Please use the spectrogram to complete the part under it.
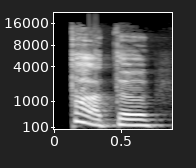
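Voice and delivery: a pleading call, pitch rising; heartbroken cry. A narrator's reading. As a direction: call to him in pain. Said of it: "strigă Violeta cu glas sfâșietor".

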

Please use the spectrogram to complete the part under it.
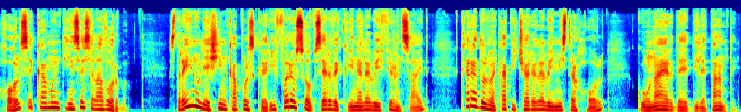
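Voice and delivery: usual speaking voice

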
